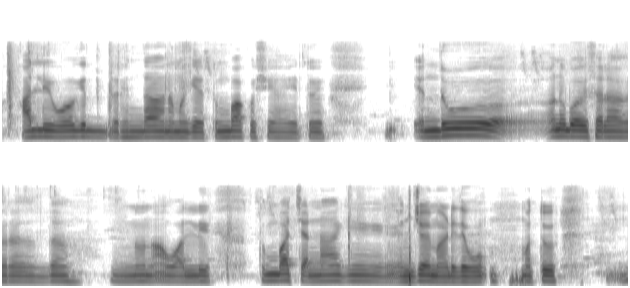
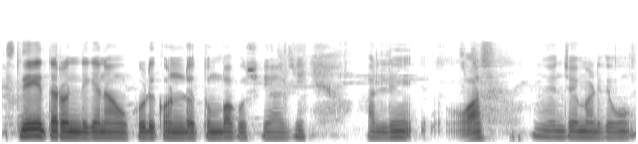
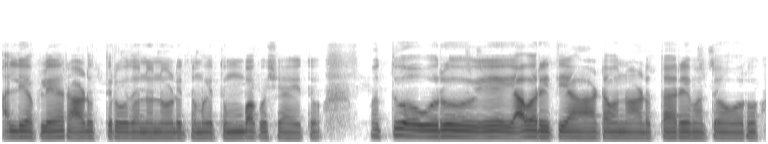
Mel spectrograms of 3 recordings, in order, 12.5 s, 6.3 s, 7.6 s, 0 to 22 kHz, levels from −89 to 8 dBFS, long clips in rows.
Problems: none marked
